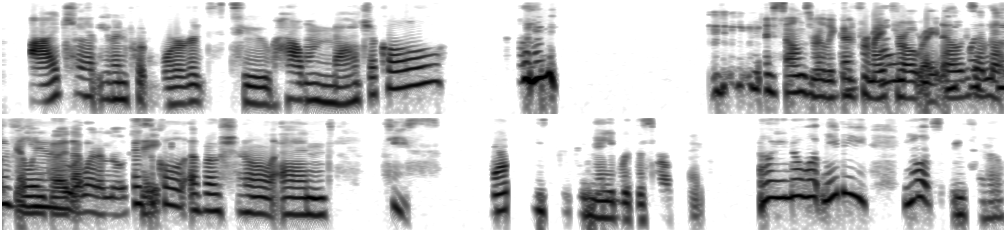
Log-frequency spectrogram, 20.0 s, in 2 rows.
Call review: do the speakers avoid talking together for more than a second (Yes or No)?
No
